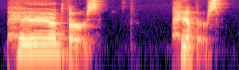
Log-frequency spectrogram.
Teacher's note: we're going to stress the pan for Panthers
